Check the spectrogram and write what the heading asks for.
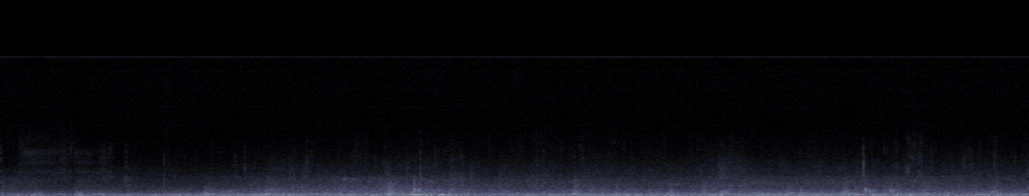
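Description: Steady outdoor city ambience: a low traffic rumble with general street hubbub and a few faint distant voices.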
